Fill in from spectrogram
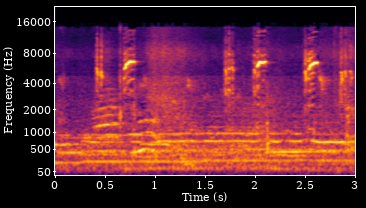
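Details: Lure recording of a bamboo warbler for training: three crisp, high-pitched chips at uneven spacing over a humming background.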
